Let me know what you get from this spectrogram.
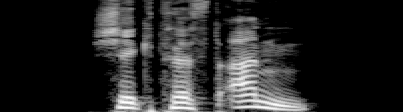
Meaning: inflection of anschicken: 1. second-person singular preterite 2. second-person singular subjunctive II
- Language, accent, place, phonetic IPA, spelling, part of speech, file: German, Germany, Berlin, [ˌʃɪktəst ˈan], schicktest an, verb, De-schicktest an.ogg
